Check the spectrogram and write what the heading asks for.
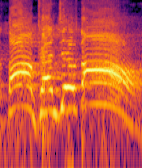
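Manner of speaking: high, loud exasperated shout; booming preacher's shout. Shown as a demonstration. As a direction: yell it at the crowd in frustration. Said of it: "nanti saya teriak".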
